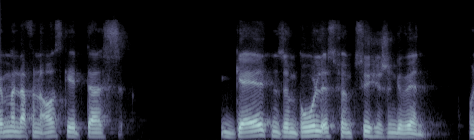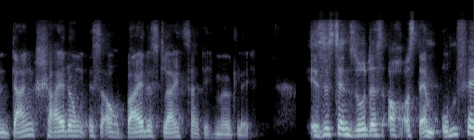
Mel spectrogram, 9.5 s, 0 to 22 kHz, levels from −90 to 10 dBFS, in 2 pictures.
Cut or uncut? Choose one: cut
